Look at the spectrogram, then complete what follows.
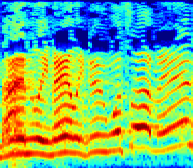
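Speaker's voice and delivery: mock very high, rough, loud, boisterous bellow. Retelling running into a friend in the woods by El Capitan: imitating Rich's bellowing voice. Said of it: "loud, boisterous, rough voice bellowing".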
